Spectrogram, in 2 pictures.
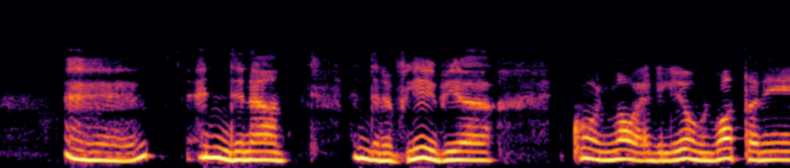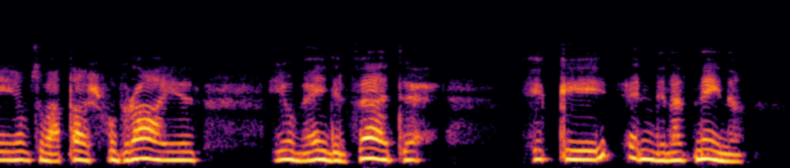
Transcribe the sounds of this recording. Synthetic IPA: ʔaː | ʕɪnd̪na | ʕɪnd̪nafiliːbjajakuːnmawʕɪd̪ɪljoːmɪlwɑt̪ˤɑnijoːmsabʕt̪ˤɑːʃfɪbɾɑːjɪɾ | joːmʕiːd̪ɪlfaːt̪ɪħ | heːkʕɪnd̪naθneːna

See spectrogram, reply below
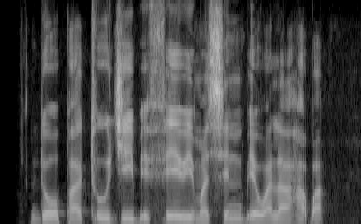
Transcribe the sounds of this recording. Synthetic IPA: dɔwpatʰuːd͡ʒiɓɛfeːwimasinɓɛwalaːɦaɓa̰

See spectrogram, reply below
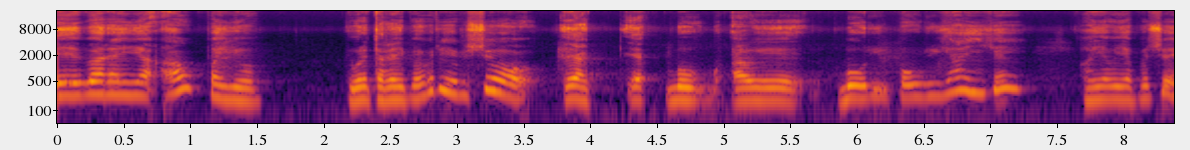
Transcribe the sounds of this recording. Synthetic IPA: ebaɾajaʔawpajo̞ | ɡeɾetaɾajp̬ajβaɾiapisioeaboaweboɾipawɾiajɡej | ajawejapasio

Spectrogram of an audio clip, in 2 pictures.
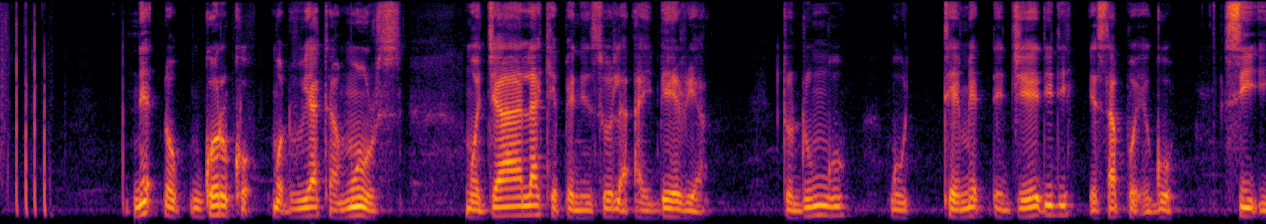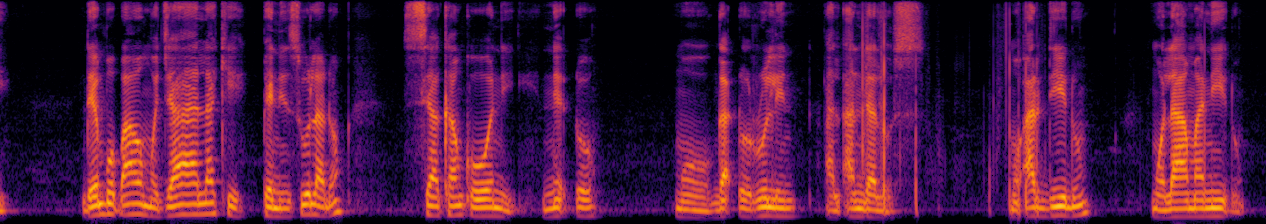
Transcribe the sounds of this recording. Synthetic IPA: nɛɗːɔɡɔɾkʰɔ | mɔɗumwijatʰamuɾs | mɔd͡ʒalakɛpeninsulaʔajbeɾia | tɔduŋɡu | ŋɡu | tʰɛmɛɗːɛd͡ʒeɗidiʔɛsapːɔʔɛɡɔ | siʔi | ndɛmbɔɓawɔmɔd͡ʒalakɛpeninsulaɗɔn | siakamkɔwoni | nɛɗːɔ | mɔŋɡaɗːɔɾulin | a̰lʔa̰ndalɔs | ɔ̰ʔaɾdiɗumː | ɔlamaniːɗum

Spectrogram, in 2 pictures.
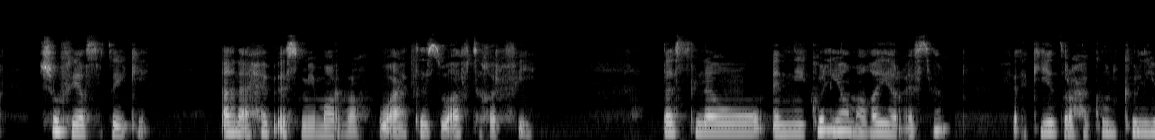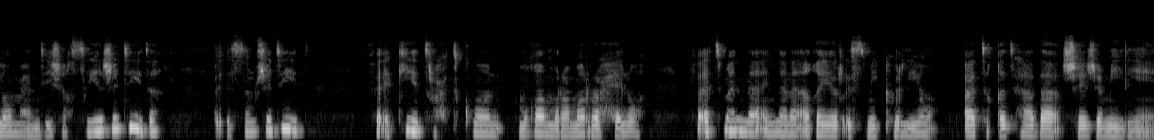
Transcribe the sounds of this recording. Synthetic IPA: ʃuːfjaːsˤɑd̪iːqi | ʔanaʔaħabːʔɪsmimɑrˤːɑ̰ | wʔa̰ʕt̪azwʔaft̪axɪɾfiː | b̥asːlawʔɪnːikʊlːjoːmʔaɣajːɪɾʔɪsm | faʔakʰiːd̪ɾˤɑːħʔakuːnkʰʊlːjoːmʕɪnd̪iʃɑxsˤɨjːaʒɪd̪iːd̪a | b̥ɪʔɪsmʒɪd̪iːd̪ | faʔakʰiːd̪ɾˤɑːħt̪ḁkʰuːnmʊɣamːɑɾˤɑmɑrˤːɑħɪ̰lwa | faʔat̪manːa̰ʔɪ̰nːʔana̰ʔa̰ɣajːɪɾʔɪ̰smikʰʊlːjo̰ːm | ʔaʕt̪ḁqɪd̪haːðaʃeːʔʒamiːlja̰ʕni

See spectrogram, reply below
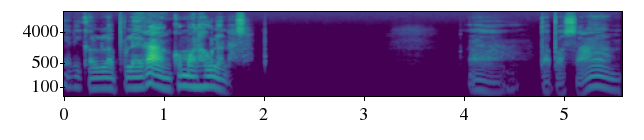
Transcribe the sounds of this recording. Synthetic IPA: d͡ʒadikalulapulaiɾaʔːŋkomalaɦulanasḁp̚ | a | t̪a̰pa̰sa̰m

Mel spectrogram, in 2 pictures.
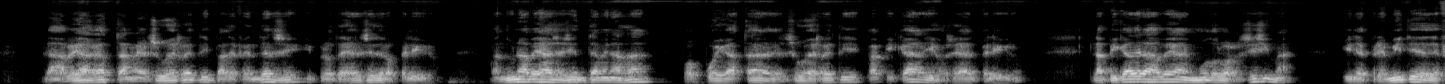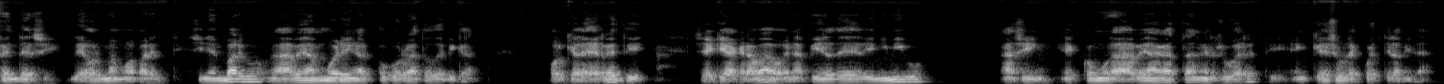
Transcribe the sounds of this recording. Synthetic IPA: la̰saβ̞e̞haɦɣaht̪aŋe̞lsuhe̞re̞t̪̬ipaðe̞fe̞nd̪e̞ɾsiipɾo̞t̪e̞he̞ɾsið̞e̞lo̞hpe̞liɣɾoh | kwand̪ounaβe̞hase̞s̬je̞nt̪eamẽ̞naθa | po̞hpwe̞ɣaht̪aɾelsuhe̞re̞t̪ipapikaiho̞seaelpe̞liɣɾu | lapikað̞e̞lasaβ̞e̞haemuðolo̞resisimah | ile̞hpɾe̞mit̪iðeðe̞fe̞nd̪e̞ɾsid̪e̞fo̞ɾmamuapaɾe̞̰nt̪i̥sinẽ̞mbaɾɣolasaβ̞e̞aɦmwe̞ɾe̞ŋalpo̞korat̪oðe̞pikal | po̞ɾke̞lhe̞re̞t̪i | se̞keakɾaβawe̞napje̞ld̪e̞linĩmiɣu | asiŋe̞hko̞molasaβ̞e̞aɣaht̪aŋe̞lsuhe̞ret̪ḭe̞ŋkeesule̞hkwe̞ht̪elaβiða̰

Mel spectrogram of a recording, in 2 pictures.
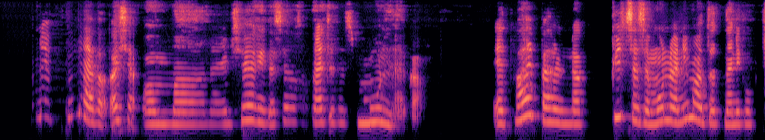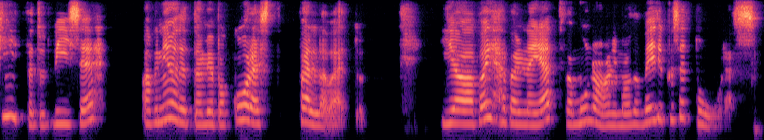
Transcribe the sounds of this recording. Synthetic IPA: mɯnepɯne̞vɑʔɑsʲjɑʔomːɑneilsøːɡ̥iɡ̥ɑse̞o̞senæjt̪ːˑesesmunːḛɡ̥ɑ̰ | e̞t̪ːˑvɑhebˑælnɑɡ | kyt̪ses̬emunːɑnimo̞d̪uet̪ːnɑniɡukiːt̪vet̪ːˑud̪̥viːse | ʔɑɡɑnimo̞d̪uet̪ːˑonjubɑko̞ːɾest̪ | vælːæ̰ɤ̰e̞̰t̪ːˑud̪̥̚ | jɑvɑjɦævælnejæt̪vɑmunɑnimo̞d̪uve̞jd̪ukːˑɑset̪uːɾḛs

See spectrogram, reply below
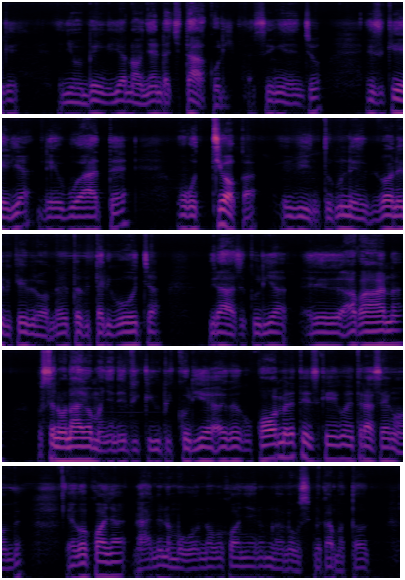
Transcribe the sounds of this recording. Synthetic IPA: ɡe | eɲoːmbeːŋɡiɾianoɲendat͡ʃi̥takoɾiaseŋeɲd͡ʒo | es̬ikeɾianeβwate | oɣotioka | eβiːntomuneβiβoneβikeβiɾoːmbetaβitaɾiɣot͡ʃa | βiɾasekoɾiaeaβana | ɣosenonajomaɲaneβikβikoɾiekoomeɾetes̬ikejeɣweteɾaseŋombeeɣokoɲananenamoɣoːndoŋɡokoɲeɾemunanoɣosi̥mekamotoki

